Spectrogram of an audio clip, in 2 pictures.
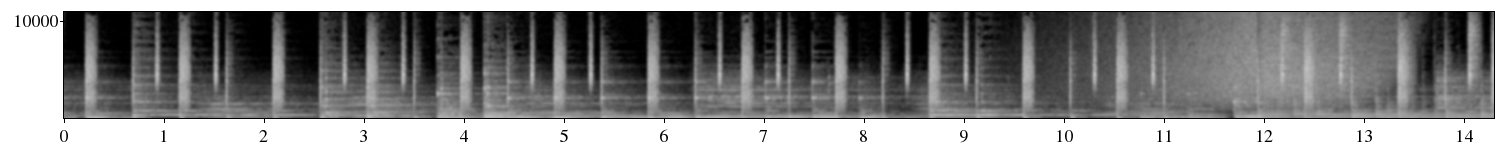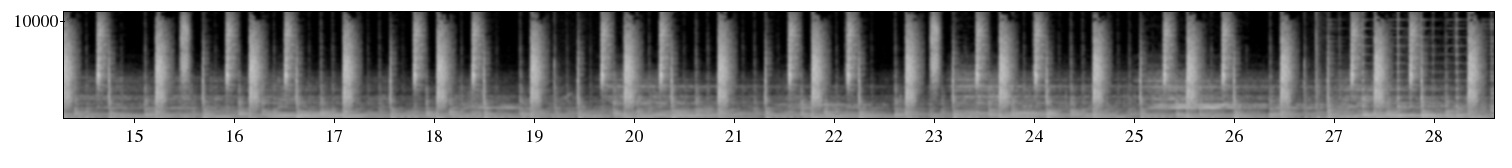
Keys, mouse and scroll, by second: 0.0-0.2 typing, 0.2 shift+click, 0.3 shift+click, 0.7 shift+click, 0.8 scroll down 1, 1.3 shift+click, 1.4 shift+click, 1.9 m, 3.7-4.7 typing, 5.2 scroll up 1, 5.6 middle click, 6.8 space, 7.8 Delete, 7.9 middle click, 10.2 Delete, 11.4 Delete, 12.2 Delete, 12.6 Delete, 13.4 Delete, 13.4 middle click, 14.1 scroll up 7, 14.4-15.1 scroll down 11, 15.1 middle click, 16.4 double click, 17.2 scroll up 3, 17.8 typing, 18.9 middle click, 19.1 space, 19.4 right click, 21.3-22.2 typing, 21.9-22.2 scroll down 5, 23.1 middle click, 23.6-24.2 scroll up 17, 24.0 middle click, 24.5 e, 25.9 scroll down 3, 26.1 scroll up 3, 27.9 scroll down 1, 28.2 e, 28.5 scroll down 7.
